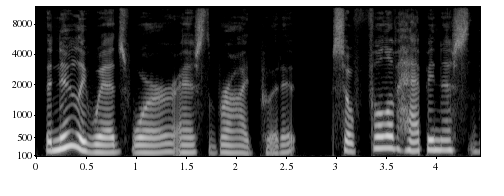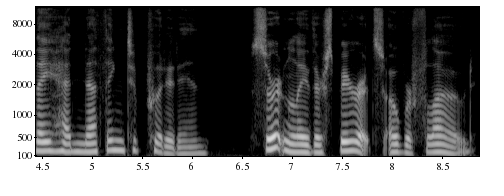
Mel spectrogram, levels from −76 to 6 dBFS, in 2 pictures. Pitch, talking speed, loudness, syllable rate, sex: 190 Hz, 160 wpm, -19 LUFS, 4.6 syllables/s, female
